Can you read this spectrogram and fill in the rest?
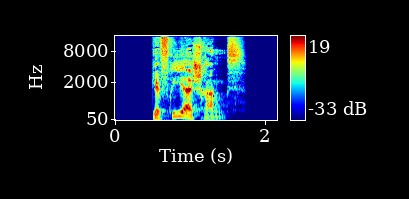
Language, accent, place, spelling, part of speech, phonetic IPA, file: German, Germany, Berlin, Gefrierschranks, noun, [ɡəˈfʁiːɐ̯ˌʃʁaŋks], De-Gefrierschranks.ogg
- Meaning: genitive singular of Gefrierschrank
